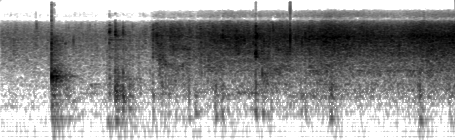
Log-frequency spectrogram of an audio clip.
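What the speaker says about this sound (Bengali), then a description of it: "মশলাটা একটু কষিয়ে নিই" Spice paste with Kashmiri red chili powder and a green chili and tomato paste goes into a hot pan, opening with a couple of thuds before settling into a loud, continuous sizzle of sautéing for mutton.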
